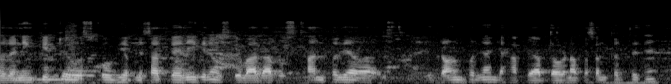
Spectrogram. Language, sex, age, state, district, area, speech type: Hindi, male, 30-45, Uttar Pradesh, Hardoi, rural, spontaneous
